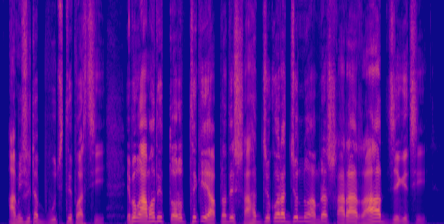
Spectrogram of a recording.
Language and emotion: Bengali, sad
